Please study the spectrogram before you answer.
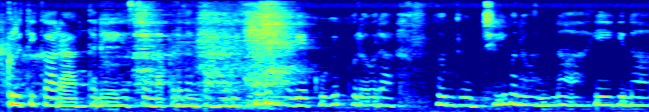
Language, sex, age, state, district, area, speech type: Kannada, female, 30-45, Karnataka, Mandya, rural, spontaneous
